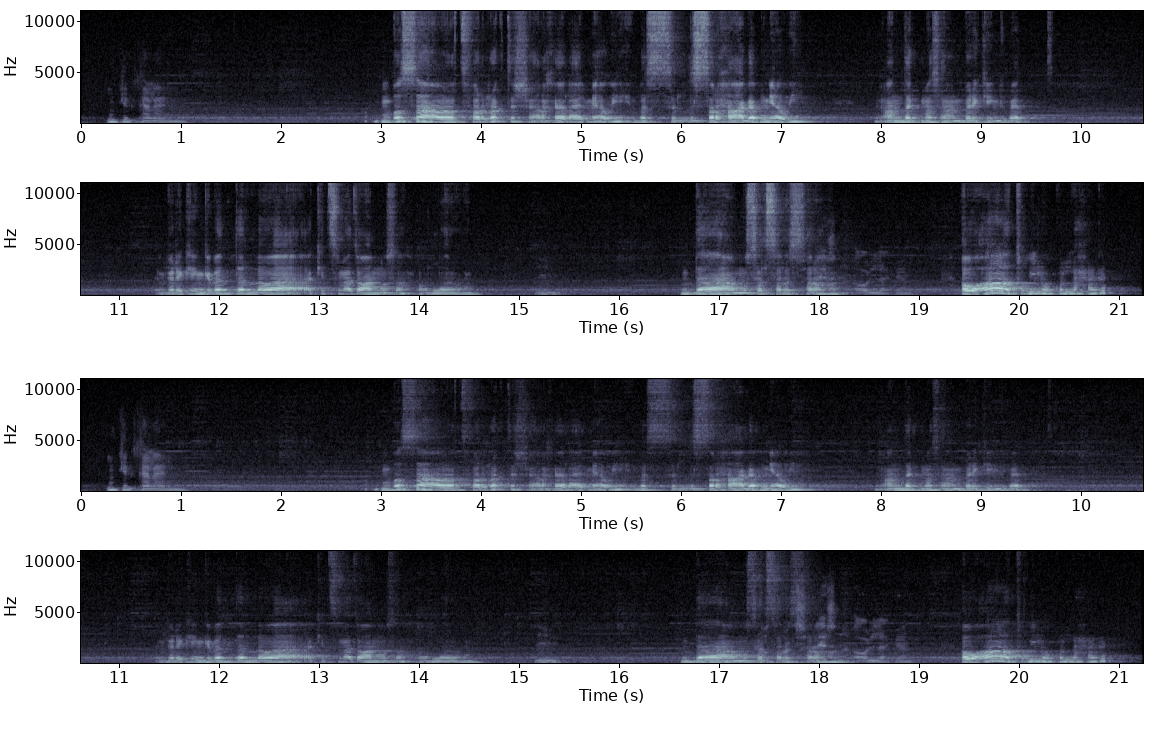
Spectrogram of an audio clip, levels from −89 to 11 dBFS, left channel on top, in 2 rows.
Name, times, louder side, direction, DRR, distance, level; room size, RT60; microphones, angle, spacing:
voice 1, 0.3-1.1 15.2-15.5 17.4-19.0, right 2 dB, 40° right, 1.2 m, -40 dB
sound 1, 0.6-19.6, equal, 80° right, 5.5 m, -49 dB
voice 2, 2.9-7.3 7.9-9.5 11.4-14.6 16.6-18.3 19.4-20.9, left 3 dB, 70° left, 1.3 m, -22 dB
24.5 x 23.0 x 9.3 m
head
